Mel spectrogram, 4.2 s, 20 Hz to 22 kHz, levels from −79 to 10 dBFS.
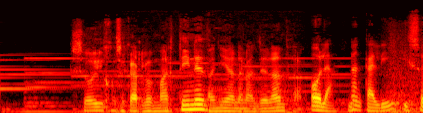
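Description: At 2.07, 2.39 and 3.51 s, compressed frames get skipped, jumping ahead roughly a second, then a fifth, then about 0.4 s.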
